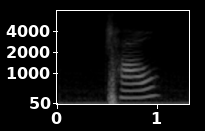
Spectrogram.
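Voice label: "chao", Mandarin Chinese, second tone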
